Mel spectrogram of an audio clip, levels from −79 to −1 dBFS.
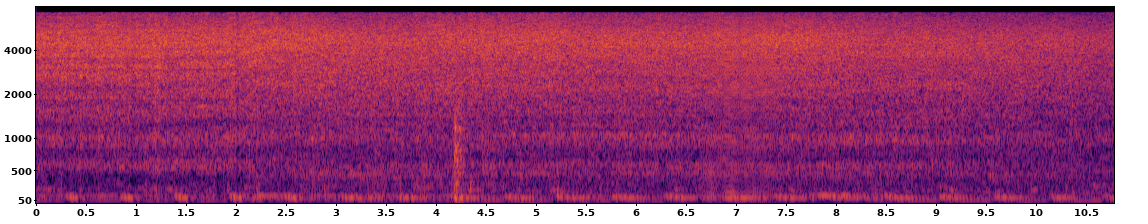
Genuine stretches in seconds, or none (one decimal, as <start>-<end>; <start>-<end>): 0.0-6.7; 7.4-10.8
